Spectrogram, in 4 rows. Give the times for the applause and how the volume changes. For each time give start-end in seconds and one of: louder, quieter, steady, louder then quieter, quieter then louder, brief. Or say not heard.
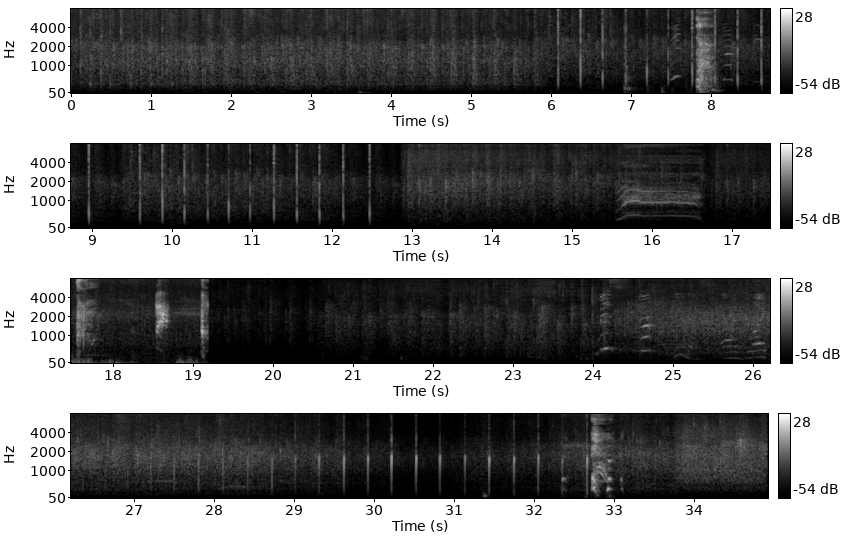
0.0-34.8 quieter then louder.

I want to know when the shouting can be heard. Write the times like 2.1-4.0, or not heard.
7.5-8.7, 15.6-16.8, 24.1-26.2.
